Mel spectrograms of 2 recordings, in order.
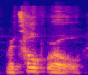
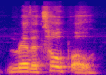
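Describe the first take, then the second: First: The name is said as metopro. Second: The name is said as metatopo. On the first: The speaker calls it right. "the damn medicine is pronounced Metopro" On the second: The speaker calls it wrong. "I'm up here calling this other medicine um"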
